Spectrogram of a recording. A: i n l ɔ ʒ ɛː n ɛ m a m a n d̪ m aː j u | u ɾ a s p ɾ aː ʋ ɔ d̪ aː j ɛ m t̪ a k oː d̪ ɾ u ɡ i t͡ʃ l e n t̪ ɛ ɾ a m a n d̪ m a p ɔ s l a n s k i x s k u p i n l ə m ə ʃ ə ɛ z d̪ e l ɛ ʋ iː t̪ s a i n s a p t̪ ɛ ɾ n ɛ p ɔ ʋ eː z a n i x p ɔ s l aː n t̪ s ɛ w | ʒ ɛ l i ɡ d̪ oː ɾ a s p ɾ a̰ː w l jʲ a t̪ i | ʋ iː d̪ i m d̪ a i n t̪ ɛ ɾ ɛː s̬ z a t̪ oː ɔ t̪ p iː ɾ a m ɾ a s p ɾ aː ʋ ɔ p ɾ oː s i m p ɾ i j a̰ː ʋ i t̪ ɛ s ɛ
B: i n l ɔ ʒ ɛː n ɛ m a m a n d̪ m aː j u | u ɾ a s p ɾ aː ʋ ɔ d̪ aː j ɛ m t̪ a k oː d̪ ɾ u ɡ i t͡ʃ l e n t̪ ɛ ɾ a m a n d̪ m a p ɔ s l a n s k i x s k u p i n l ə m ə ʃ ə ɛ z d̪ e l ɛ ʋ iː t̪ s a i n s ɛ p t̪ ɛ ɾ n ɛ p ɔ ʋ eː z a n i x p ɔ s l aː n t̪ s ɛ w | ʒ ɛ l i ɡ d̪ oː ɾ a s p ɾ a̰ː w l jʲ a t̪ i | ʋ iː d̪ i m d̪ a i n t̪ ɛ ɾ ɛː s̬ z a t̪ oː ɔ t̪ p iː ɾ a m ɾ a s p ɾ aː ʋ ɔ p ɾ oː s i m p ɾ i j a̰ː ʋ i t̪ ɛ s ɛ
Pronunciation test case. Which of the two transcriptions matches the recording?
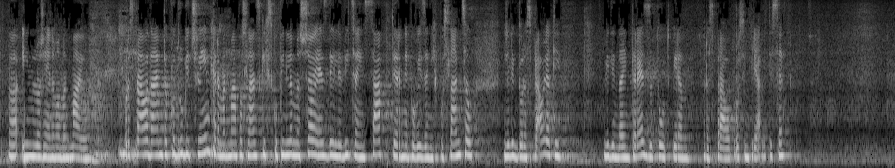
A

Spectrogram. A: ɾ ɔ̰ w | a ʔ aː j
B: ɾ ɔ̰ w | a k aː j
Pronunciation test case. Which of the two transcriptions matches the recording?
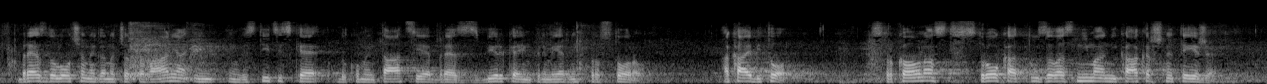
B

